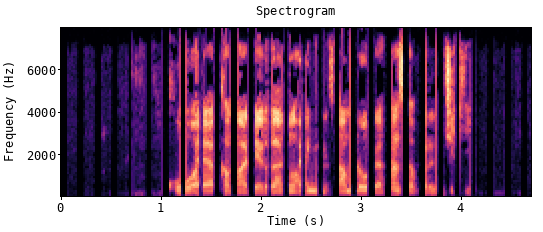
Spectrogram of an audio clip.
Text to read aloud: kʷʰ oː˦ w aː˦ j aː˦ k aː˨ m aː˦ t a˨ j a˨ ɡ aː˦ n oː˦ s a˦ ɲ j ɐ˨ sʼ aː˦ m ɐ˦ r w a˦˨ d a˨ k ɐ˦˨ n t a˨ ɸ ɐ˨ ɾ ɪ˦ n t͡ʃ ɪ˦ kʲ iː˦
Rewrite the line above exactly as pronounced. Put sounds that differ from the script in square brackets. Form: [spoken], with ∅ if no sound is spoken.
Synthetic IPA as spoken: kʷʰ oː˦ w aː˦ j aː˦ k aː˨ m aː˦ t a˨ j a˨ ɡ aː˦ n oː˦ [h] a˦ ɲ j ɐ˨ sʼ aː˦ m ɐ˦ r w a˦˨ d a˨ k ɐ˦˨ n [s] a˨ ɸ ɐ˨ ɾ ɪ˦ n t͡ʃ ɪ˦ kʲ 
